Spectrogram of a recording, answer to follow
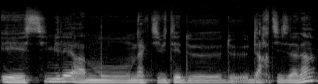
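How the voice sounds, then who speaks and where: Very slowly, a man speaks in a dark, mellow tone. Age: 30s. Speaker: former heating tradesman recovering from spine fracture. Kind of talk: casual chat. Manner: halting.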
